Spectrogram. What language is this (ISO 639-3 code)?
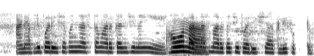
mar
